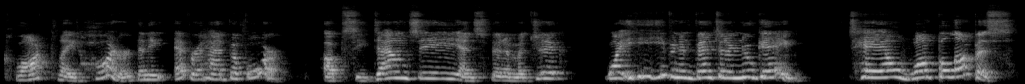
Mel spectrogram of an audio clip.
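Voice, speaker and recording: A woman reading a children's picture book aloud in an expressive storytelling style. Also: high voice, a little slow, echoey room.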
